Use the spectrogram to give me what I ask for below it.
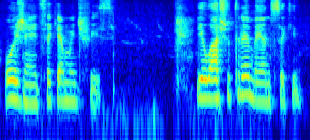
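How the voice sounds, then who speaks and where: A woman's voice: fairly low pitch, steady tone, quick pace, darkish tone. A woman pastor with a Brazilian Portuguese accent preaching an informal sermon, speaking emphatically, repeating phrases and addressing her listeners directly.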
